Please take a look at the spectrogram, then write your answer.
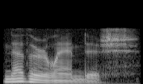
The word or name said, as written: Netherlandish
